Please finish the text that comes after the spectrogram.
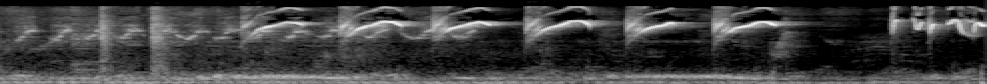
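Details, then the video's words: Sunbird singing energetically (gacor), delivering regular loud high notes that rise steeply then curl down, roughly two per second, ending in quicker chips; low murmuring hum behind. "KICAU BURUNG KOLIBRI GACOR"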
